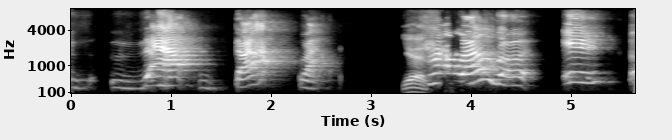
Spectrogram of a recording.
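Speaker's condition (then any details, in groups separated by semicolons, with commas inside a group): Dystonia; affected walking; walking now near normal; voice emerged after therapy sessions, previously not talking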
